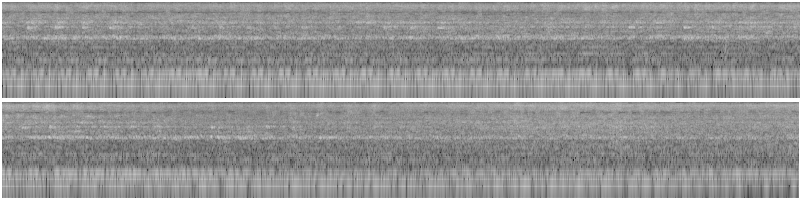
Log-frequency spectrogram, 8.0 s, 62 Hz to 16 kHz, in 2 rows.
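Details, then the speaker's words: 1979 Chevrolet Camaro Z28 V8, Hurricane Ida flood car, first start after carburetor refit: deep, steady idle burble with regular firing pulses, no misses or knocks, exhaust dried out; healthy normal idle before oil change. "And there she be. Now we can get a little bit better idea of how well she runs. Looks like the exhaust has dried out."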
